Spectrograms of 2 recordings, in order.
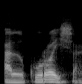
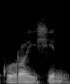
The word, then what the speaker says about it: Quraisy: Nah jadi enggak boleh kita bacanya surah Al-Quraisyah ituak itu keliru ya. Tapi suratu Quraisyin.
